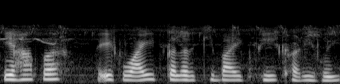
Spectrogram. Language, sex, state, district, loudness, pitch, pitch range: Hindi, female, Madhya Pradesh, Dhar, -18 LUFS, 205 Hz, 195-220 Hz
